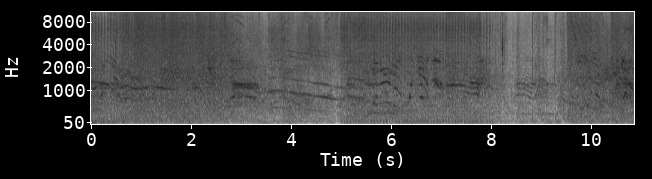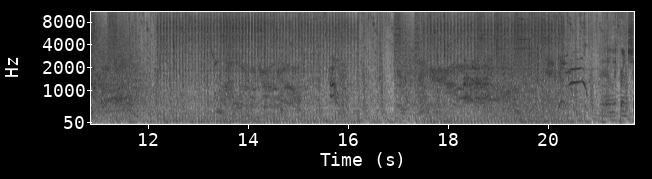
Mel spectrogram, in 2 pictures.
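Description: Gunfire from a video game shooter, bursts of shots and mechanical clatter running through dense, busy game noise with no clear pauses.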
